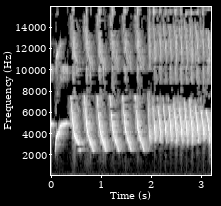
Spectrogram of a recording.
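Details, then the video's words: Short burst of canary song, used to prompt others to sing: a rising whistle, a row of descending sweeps, then a rapid rolling trill. "Kenari Gacor Ngerol panjang, untuk Pancingan Jenis Kenari apapun."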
